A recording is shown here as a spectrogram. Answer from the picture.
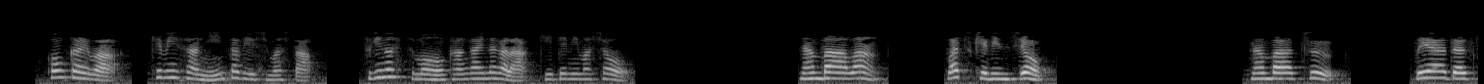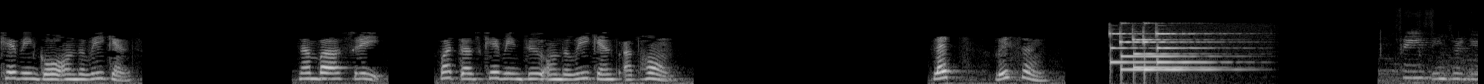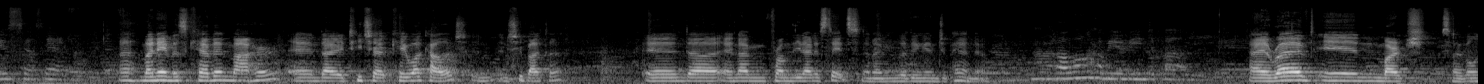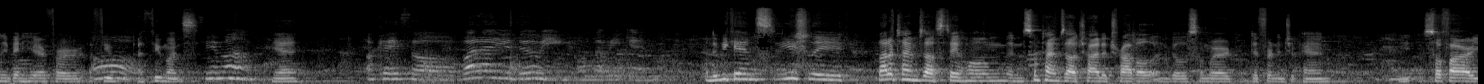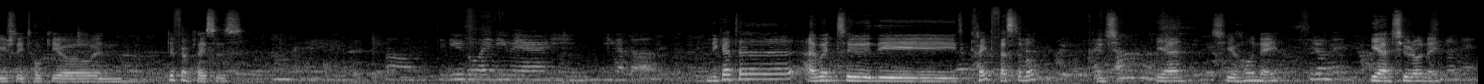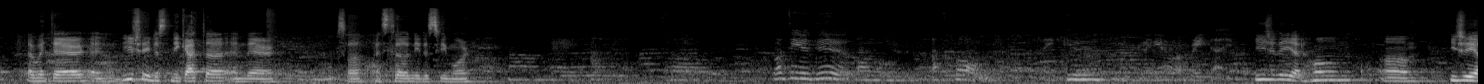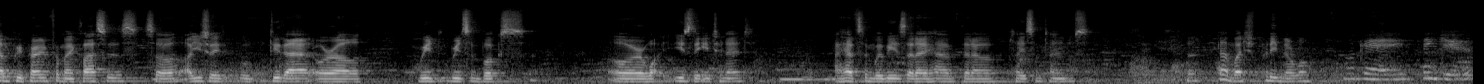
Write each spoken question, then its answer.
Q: What's Kevin's job?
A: He teaches at Keiwa College in Shibata.

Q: Where does Kevin go on the weekends?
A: He usually travels to Tokyo and different places.

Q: What does Kevin do on the weekends at home?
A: He usually prepares for his classes, reads some books, and uses the internet.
